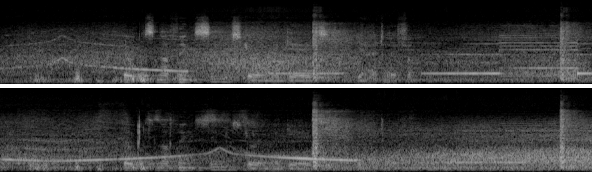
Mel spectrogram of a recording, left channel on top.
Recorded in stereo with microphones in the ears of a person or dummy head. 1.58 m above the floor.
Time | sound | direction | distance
1.2 | a man speaking | 65° left (ahead or behind) | 4 m
3.1 | a gunshot | 20° right (ahead or behind) | 2.5 m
